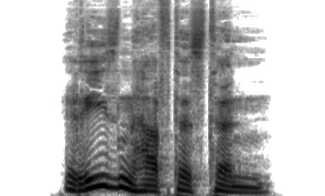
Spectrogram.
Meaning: 1. superlative degree of riesenhaft 2. inflection of riesenhaft: strong genitive masculine/neuter singular superlative degree
- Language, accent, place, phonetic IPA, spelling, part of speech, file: German, Germany, Berlin, [ˈʁiːzn̩haftəstn̩], riesenhaftesten, adjective, De-riesenhaftesten.ogg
